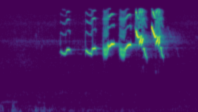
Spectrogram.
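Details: Competing double-collared seedeater delivering its falcone song: a loud phrase of around six clear, upslurred whistles, quickening and getting louder toward the end, over a quiet background.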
